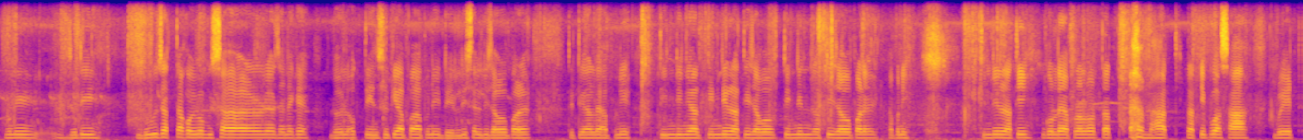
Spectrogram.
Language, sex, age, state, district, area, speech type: Assamese, male, 18-30, Assam, Tinsukia, rural, spontaneous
